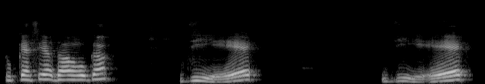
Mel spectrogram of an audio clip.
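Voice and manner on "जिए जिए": जिए dipping low then rising; teacher modelling जिए in dipping third tone; third tone jie. Shown as a demonstration. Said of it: "third tone के साथ".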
